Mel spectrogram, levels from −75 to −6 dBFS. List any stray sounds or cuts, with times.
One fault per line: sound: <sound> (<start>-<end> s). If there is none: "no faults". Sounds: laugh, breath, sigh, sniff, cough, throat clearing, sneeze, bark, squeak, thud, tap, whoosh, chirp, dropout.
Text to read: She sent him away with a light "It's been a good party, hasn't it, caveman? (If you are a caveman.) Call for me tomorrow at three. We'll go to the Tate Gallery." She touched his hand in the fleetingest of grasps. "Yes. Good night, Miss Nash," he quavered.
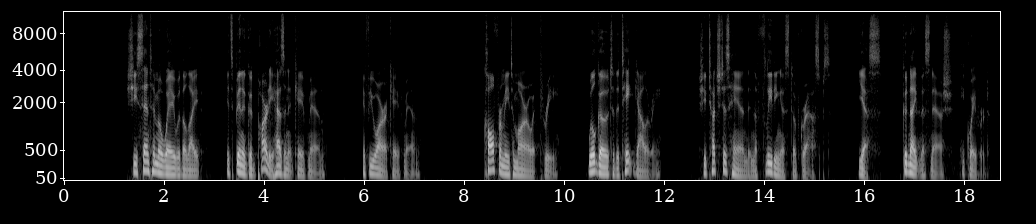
no faults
